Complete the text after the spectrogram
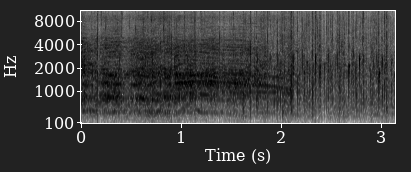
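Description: A group of dancers shouts together loudly outdoors.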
